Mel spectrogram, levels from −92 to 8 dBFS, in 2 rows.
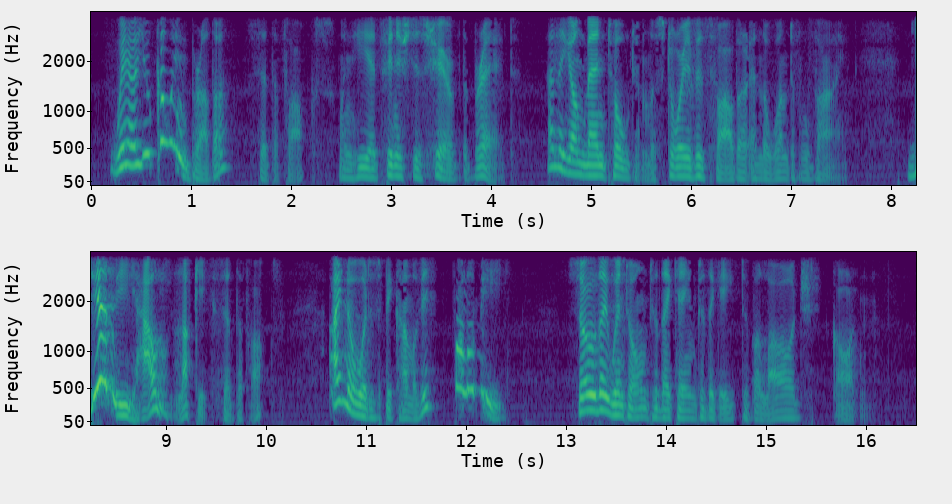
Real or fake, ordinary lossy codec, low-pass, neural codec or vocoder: real; AAC, 24 kbps; 3.6 kHz; none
